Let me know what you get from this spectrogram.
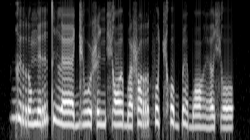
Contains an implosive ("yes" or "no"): yes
